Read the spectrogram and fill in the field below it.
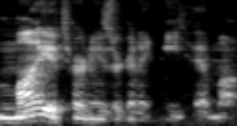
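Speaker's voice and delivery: ordinary talk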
